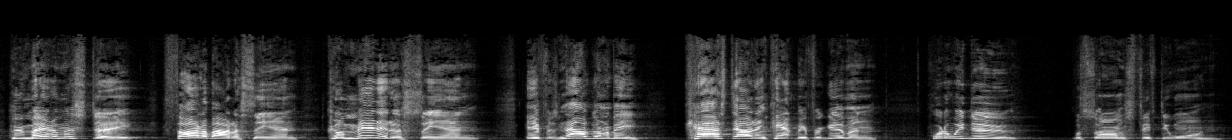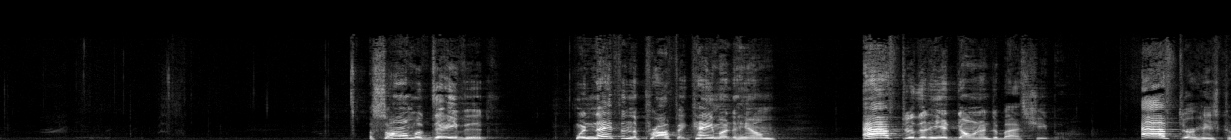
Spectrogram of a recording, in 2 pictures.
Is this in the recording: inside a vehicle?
no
